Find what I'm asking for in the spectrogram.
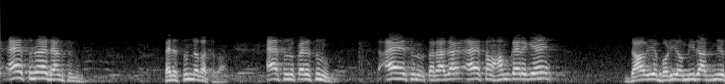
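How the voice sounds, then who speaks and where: A male English teacher giving a classroom lecture, asking his students question after question and calling them "my children". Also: high voice. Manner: repetitive call-and-response questioning. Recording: tinny phone-like audio.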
